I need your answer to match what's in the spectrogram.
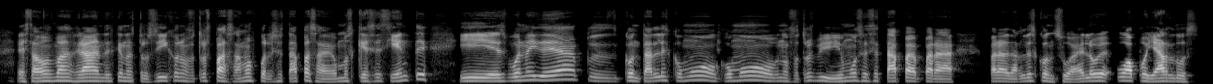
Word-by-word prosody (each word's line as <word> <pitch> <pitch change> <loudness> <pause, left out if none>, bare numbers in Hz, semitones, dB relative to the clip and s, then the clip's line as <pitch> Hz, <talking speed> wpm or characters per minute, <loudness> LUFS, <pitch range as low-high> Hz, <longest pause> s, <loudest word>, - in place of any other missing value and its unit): estamos 150 +2 +1
más 170 -2 +2
grandes 160 0 +5
que 180 - -2
nuestros 150 -3 -7
hijos, 175 +1 -1
nosotros 165 +1 -6
pasamos 155 +3 +1
por - - -4
esa 145 +5 -8
etapa, 150 +4 -1
sabemos 140 +1 -4
qué 150 - 0
se 160 +3 -7
siente. 190 +10 +1 0.3
Y 160 +1 +4
es 155 +1 +2
buena 180 +5 0
idea, 215 +3 +3
pues, 155 -5 -9
contarles 175 +2 0
cómo 185 +1 -4
cómo 175 +1 -3
nosotros 155 +3 -8
vivimos 165 +1 -3
esa 165 0 -7
etapa 150 -1 +2
para 130 -2 +2 0.3
para 145 0 +2
darles 145 +5 -4
consuelo, 140 +1 -1
eh, - - -1
o 175 0 +4
apoyarlos. 145 -3 +2
160 Hz, 170 wpm, -22 LUFS, 145-175 Hz, 0.3 s, grandes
